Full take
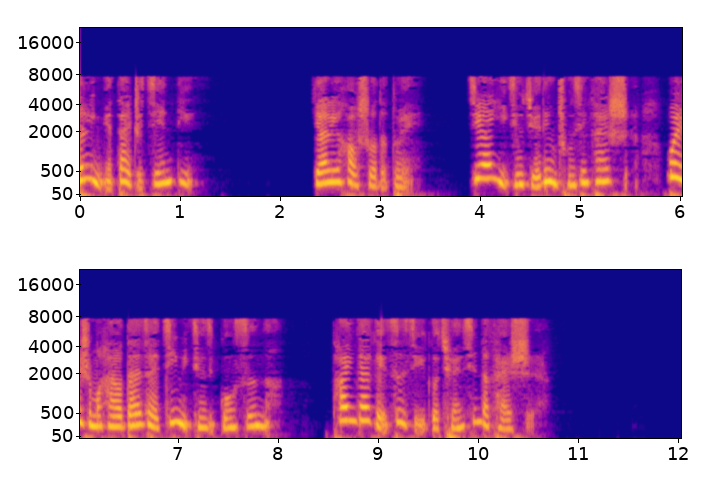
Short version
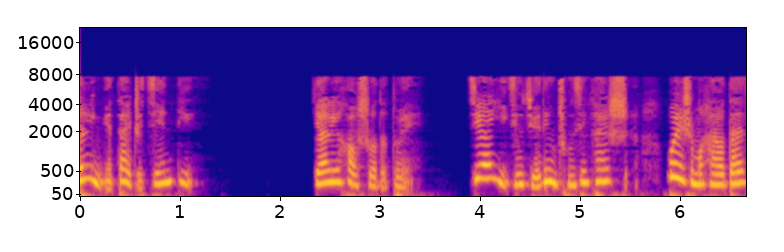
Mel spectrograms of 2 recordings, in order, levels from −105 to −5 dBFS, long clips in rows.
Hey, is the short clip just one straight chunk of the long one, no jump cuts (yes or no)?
yes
